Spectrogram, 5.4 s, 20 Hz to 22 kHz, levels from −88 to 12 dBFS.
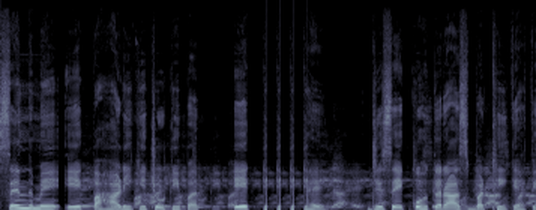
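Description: From about 0.71 s right through to the end, there's a feedback echo between two devices. It sounds like two devices in the same room sharing a call: one plays back what the other's mic sent, that mic hears it again, and neither echo canceller catches it because each only removes its own playback. The speech comes round again roughly every 0.4 s, thinner and more ringy each pass, peaking at about 13 dB below the direct speech.

Then between 2.66 and 3.06 s you get a CD stuck on one turn. A scratch keeps knocking the laser back to the same spot each revolution, so a 134 ms slice of the speech plays three times over, with a tiny mute at every jump. It's that quick, perfectly even stutter you'd know from a skipping disc, and it sits right on top of the ongoing echo.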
